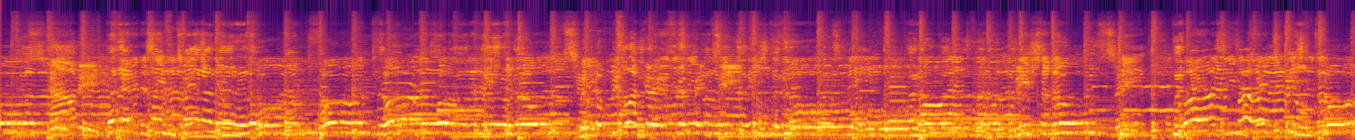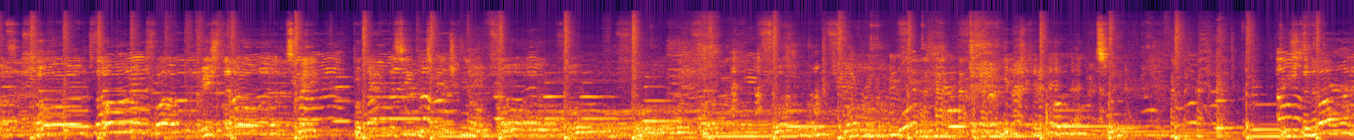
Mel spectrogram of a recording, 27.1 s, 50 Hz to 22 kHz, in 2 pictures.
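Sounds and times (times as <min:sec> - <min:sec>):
acoustic guitars strummed: 0:00.0 - 0:27.0
bending lead melody: 0:00.0 - 0:27.0.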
